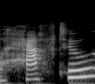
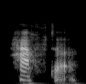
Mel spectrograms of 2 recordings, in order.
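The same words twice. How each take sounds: First: The words are said fully and separately. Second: The words are reduced and run together.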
